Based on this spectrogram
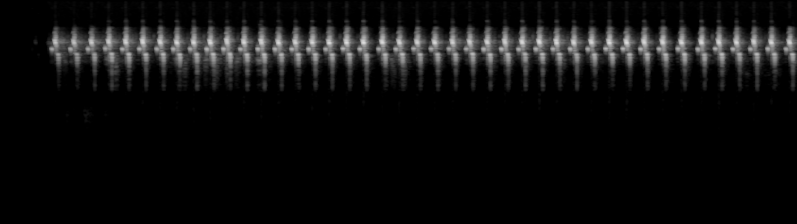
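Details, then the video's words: Plain prinia of the Taiwan endemic subspecies Prinia inornata flavirostris gives a long, steady string of sharp, buzzy high chirps, roughly six per second, running unbroken for over seven seconds against a silent background. "褐頭鷦鶯/Plain Prinia"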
